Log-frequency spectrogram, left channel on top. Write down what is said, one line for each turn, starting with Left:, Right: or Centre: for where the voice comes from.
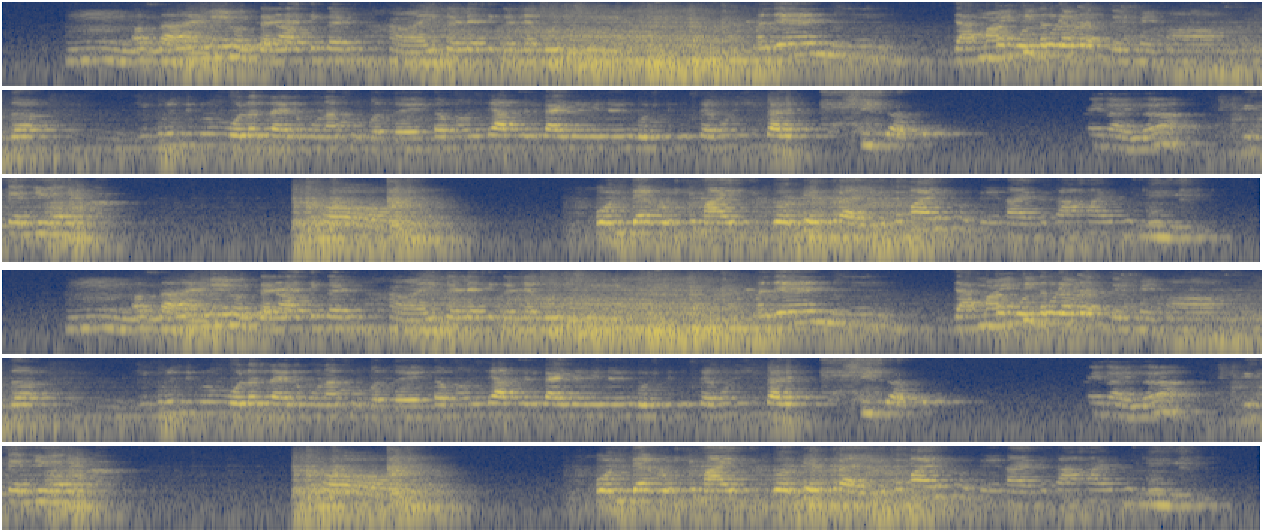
Centre: हम्म
Left: असं आहे,
Centre: बोलणंही होते
Left: इकडल्या
Centre: कामही
Left: तिकडल्या हा, इकडल्या तिकडल्या गोष्टची म्हणजे
Centre: होते.
Left: जास्त
Centre: माहिती
Left: बोललं
Centre: गोळा
Left: तेवढंच
Centre: करते मेन.
Left: हज इकडून तिकडून बोलत राहील, कोणासोबत आहे म्हणजे आपल्याला काही नवीन नवीन दुसऱ्याकुन शिकु
Centre: शिजा राहिला
Left: हम्म.
Centre: एकट्या जीवाला
Left: हो कोणत्या गोष्टीची माहिती घेत राहिली तर माहीत होतं, नाहीतर काय माहीत
Centre: हम्म
Left: होतं?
